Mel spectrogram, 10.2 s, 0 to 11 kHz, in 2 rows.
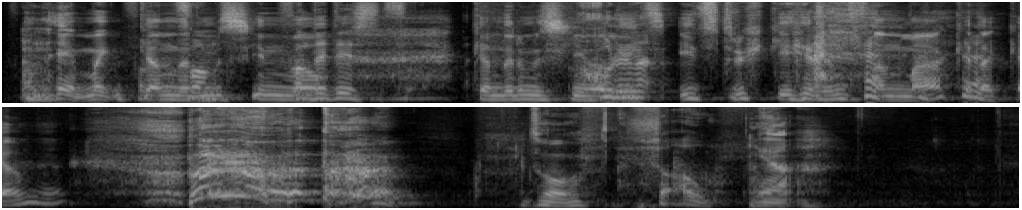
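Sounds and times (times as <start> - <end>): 
speech: 0.2 - 9.2
laughter: 3.9 - 5.0
loud rough throat-clearing cough: 5.9 - 7.2.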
